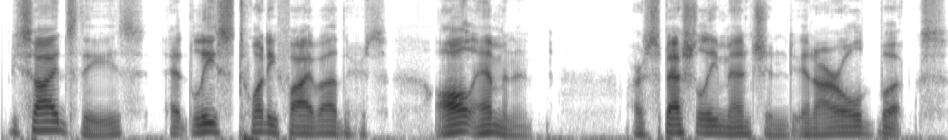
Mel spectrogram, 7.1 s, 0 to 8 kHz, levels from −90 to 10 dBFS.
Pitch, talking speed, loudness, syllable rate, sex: 100 Hz, 135 wpm, -21 LUFS, 4.8 syllables/s, male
